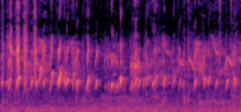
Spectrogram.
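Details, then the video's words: Group of European goldfinches in excited chatter for stimulating males to sing: continuous rapid twittering and sharp tweets layered on one another, steady throughout with light background hiss. "بتبتة جماعية للحسون رهيبة وفتاكة لتحفيز الحسون على التغريد والهيجان"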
